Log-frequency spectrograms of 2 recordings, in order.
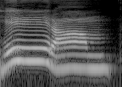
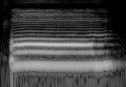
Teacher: प्लुत स्वर में उच्चारण की 1 मात्रा का 3 गुना समय लगता है।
